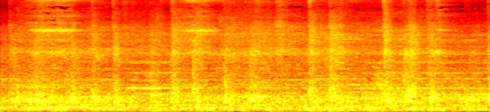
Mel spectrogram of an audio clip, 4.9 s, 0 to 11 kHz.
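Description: Diesel train led by a D19E diesel-electric locomotive passing at arm's length: a loud, steady rumble with wheels clattering over the track and a high wheel squeal now and then.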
